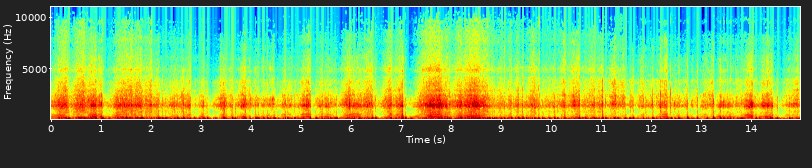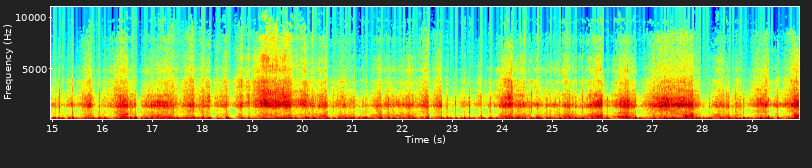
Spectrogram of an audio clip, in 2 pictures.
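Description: Motocross bike engine revving hard, its pitch climbing and dropping again and again as the rider races and shifts through gears, heard from the rider's helmet with wind buffeting the microphone.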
